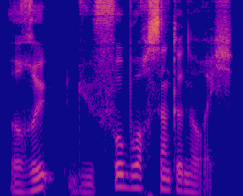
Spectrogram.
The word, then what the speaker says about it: Rue du Faubourg Saint-Honoré: So how do you pronounce the name of this famous street in Paris? You will say Rue du Faubourg Saint-Honoré.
